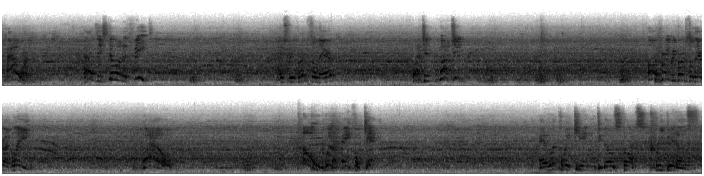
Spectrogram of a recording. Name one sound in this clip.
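Wrestlers' bodies thud and slam against each other.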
